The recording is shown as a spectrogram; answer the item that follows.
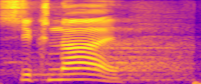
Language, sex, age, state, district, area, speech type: Maithili, male, 30-45, Bihar, Supaul, urban, read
